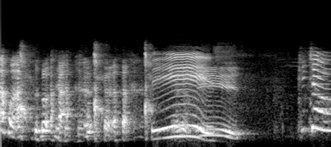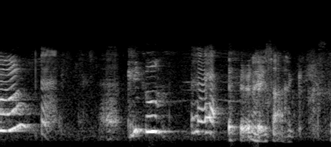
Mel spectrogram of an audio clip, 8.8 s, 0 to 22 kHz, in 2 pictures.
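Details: A 6-month-old infant's high-pitched squeals and giggles broken by short, harsh cough-like bursts in a small room: infant cough.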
